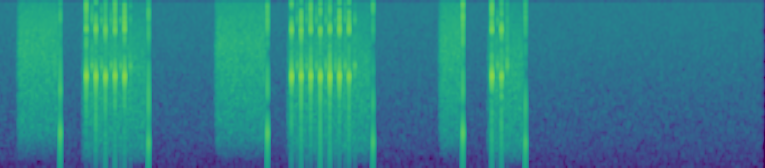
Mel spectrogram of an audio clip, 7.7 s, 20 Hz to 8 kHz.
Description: Pulse dialling, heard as a rotary dial, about 10 pulses a second. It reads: 5 7 2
